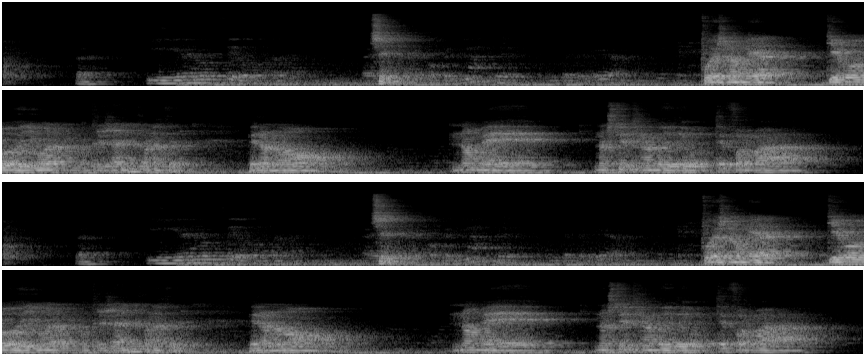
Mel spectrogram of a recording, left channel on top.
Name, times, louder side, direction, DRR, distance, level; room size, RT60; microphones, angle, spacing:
voice 1, 1.4-3.0 3.6-6.2 7.1-7.8, left 1 dB, 5° left, -13 dB, 1.1 m, -41 dB
sound 1, 1.7-15.8, equal, 25° right, 0.8 m, -43 dB
voice 2, 7.0-7.7 8.2-12.0 13.1-14.1 14.5-16.7, left 1 dB, 30° left, -9 dB, 0.3 m, -27 dB
2.6 x 2.3 x 2.6 m, 1.4 s
head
